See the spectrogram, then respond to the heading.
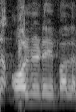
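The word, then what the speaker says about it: honourable: इसका मतलब है कि यहां पर उच्चारण जो स्टार्ट हो रहा है वो किससे स्टार्ट हो रहा है? ओ से। और ओ से लेकर औ के उच्चारण के बीच हम लोग क्या लगाते हैं? एन लगाते हैं।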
